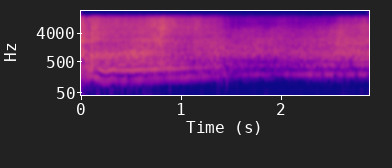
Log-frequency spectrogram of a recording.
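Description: A Subaru Group N rally car drives a stage of the Manx International Rally, its engine note steady and close with a strong tonal drone that drops slightly in pitch partway through, broad road and wind noise beneath.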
